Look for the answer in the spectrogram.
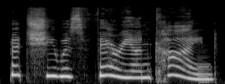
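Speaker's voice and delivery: put-on high-pitched hurt girl talking back; protesting Anne. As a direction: object hotly in a child's voice.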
